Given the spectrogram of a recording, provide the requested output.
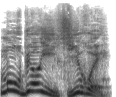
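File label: Speech Pilots Fighter Tango down, Taiwan; World Of Warships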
